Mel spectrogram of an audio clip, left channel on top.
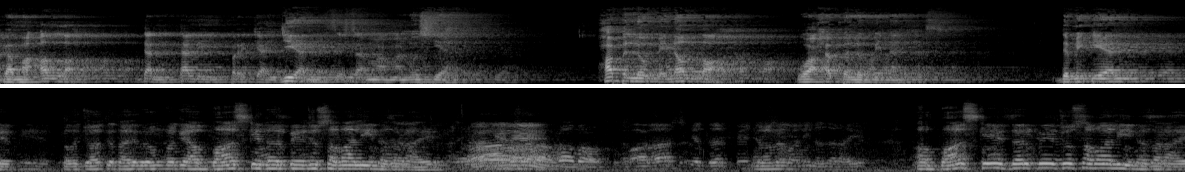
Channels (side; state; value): both; different; correlation 0.00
